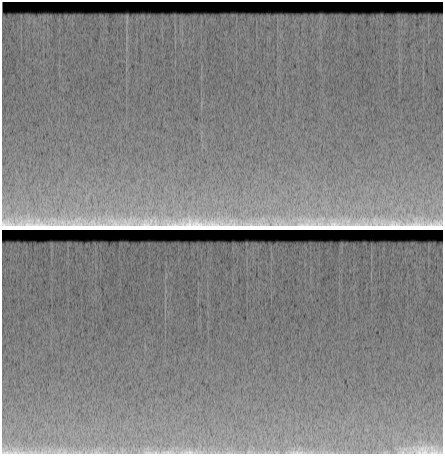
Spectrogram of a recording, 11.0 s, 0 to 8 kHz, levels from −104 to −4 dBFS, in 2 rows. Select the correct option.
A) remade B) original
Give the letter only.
B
